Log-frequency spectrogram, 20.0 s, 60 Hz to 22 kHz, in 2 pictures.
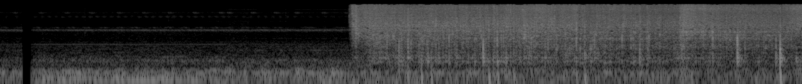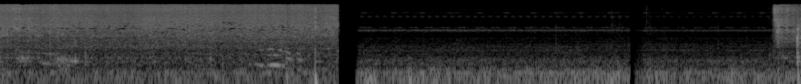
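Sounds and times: prawns sizzling in hot oil: 4.4 - 14.3, 19.7 - 20.0.

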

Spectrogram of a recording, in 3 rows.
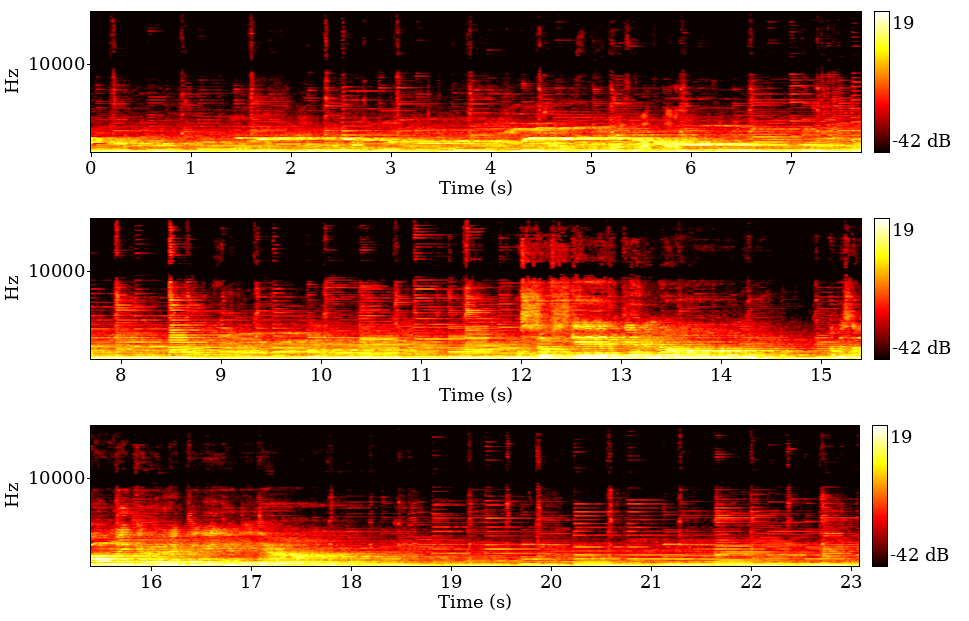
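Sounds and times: fingerstyle acoustic guitar: 0.0 - 23.0
man singing: 11.9 - 18.8.

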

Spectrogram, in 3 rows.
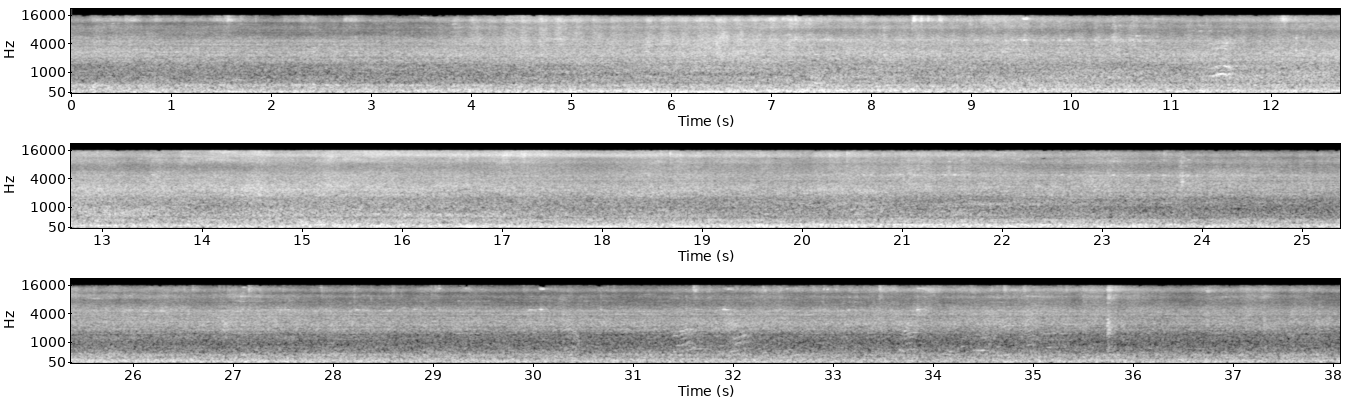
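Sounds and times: freight train rumbling past: 0.0 - 38.0
highway traffic passing: 0.0 - 38.0.

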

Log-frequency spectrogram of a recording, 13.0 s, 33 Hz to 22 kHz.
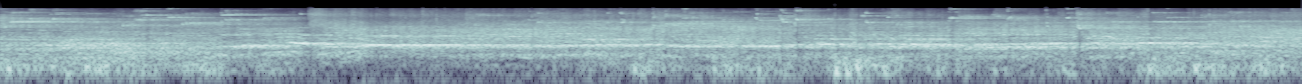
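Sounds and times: shoe squeaks: 0.0 - 3.1, 6.1 - 12.7
basketball bouncing on wooden court: 6.2 - 9.6, 11.4 - 13.0.

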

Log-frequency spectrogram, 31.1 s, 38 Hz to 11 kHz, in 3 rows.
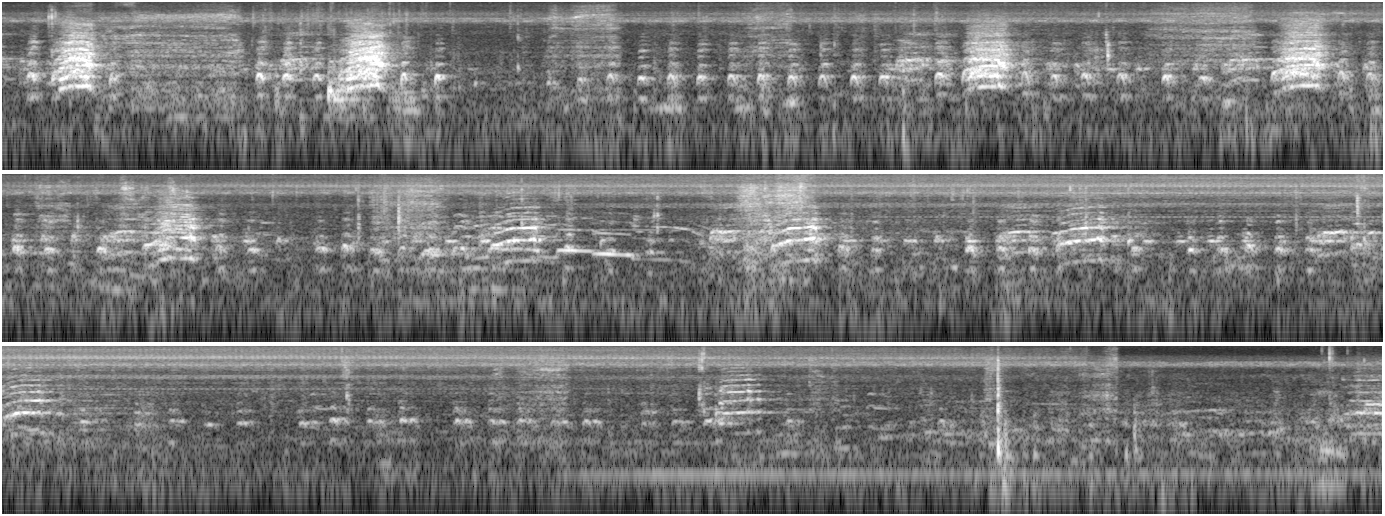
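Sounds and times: loud chicken calls: 0.0 - 3.4, 4.3 - 21.5, 23.0 - 26.8, 30.7 - 31.0
chickens clucking: 0.0 - 31.0.

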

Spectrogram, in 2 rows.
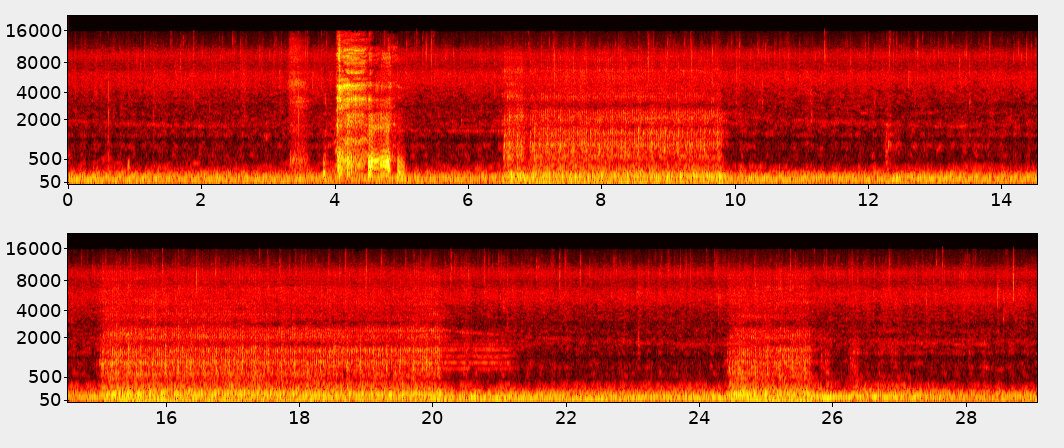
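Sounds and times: idling engine hum: 0.0 - 29.0
hiss: 3.2 - 4.6.

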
